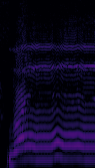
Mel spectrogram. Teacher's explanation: dan ro-nya menjadi tebal kalau sahabat-sahabat pilih untuk waqaf. Kalau sahabat-sahabat pilih untuk wasal, ro je jadi nipis sebab dia baris bawah.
